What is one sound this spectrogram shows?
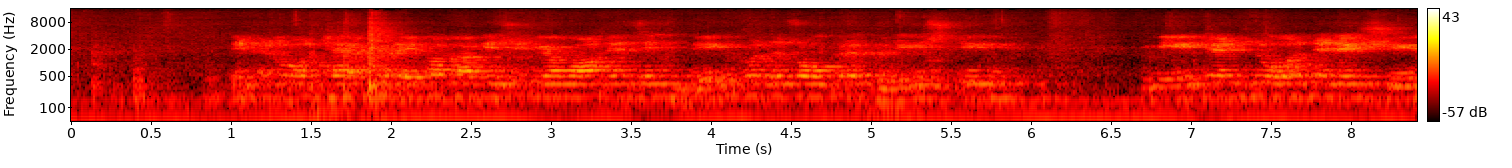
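An elderly man chants in a slow, steady voice in an echoing hall.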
